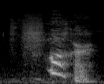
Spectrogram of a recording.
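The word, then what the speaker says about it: Focker: Oh, just like it's spelled. F-O-C-K-E-R. Fokker. Hmm. Fokker.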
